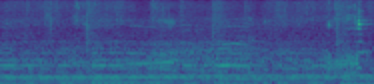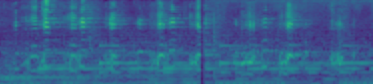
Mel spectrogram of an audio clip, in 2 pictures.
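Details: A Canada goose pair, at the start of mating season, give loud, nasal honks after mating, sparse at first then in quick, uneven bursts, over steady background music.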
